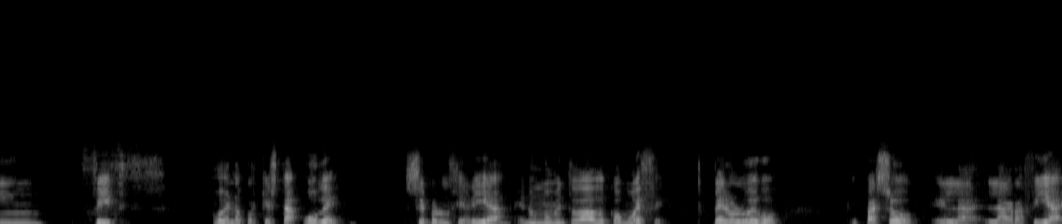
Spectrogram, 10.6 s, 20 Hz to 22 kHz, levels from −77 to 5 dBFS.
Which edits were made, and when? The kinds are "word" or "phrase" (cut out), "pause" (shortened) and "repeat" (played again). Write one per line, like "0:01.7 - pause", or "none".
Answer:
0:02.0 - pause
0:09.3 - word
